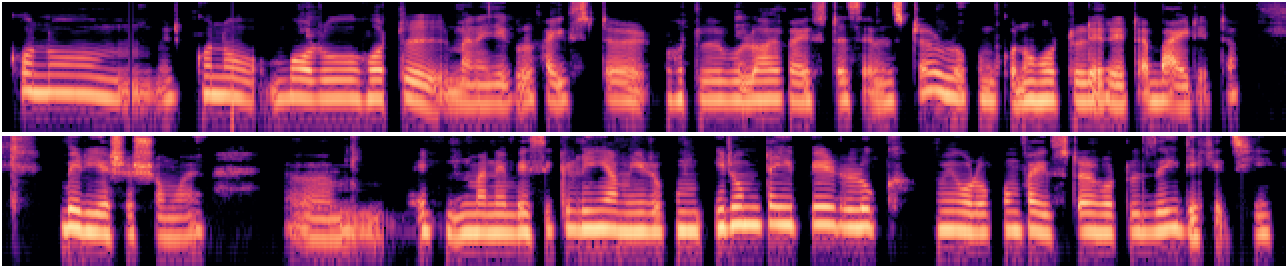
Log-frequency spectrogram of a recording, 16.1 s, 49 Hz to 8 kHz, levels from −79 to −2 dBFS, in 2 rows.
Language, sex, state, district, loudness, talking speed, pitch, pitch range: Bengali, female, West Bengal, Kolkata, -19 LUFS, 165 wpm, 190 Hz, 180-215 Hz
